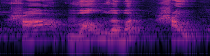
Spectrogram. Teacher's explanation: واو ساکن سے پہلے حرف پر زبر ہے تو یہاں پر واو لین ہوگا، اس کو لمبا نہیں کریں گے بلکہ بغیر لمبا کیے پڑھیں گے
